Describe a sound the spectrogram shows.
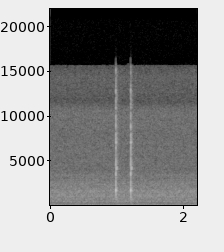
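A cab switch clicks twice.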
